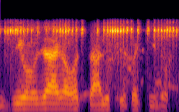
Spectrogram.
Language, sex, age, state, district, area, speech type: Urdu, male, 18-30, Bihar, Saharsa, rural, conversation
